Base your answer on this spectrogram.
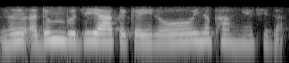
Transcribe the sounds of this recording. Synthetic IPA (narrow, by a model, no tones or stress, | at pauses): nɯɐdumbɯzijakajkɐjɾojnɐpʰaŋniasida̰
